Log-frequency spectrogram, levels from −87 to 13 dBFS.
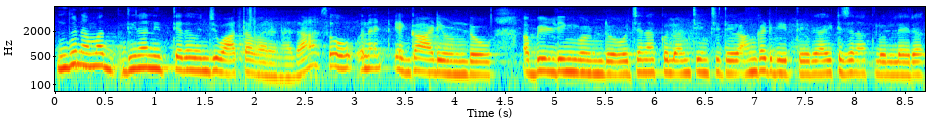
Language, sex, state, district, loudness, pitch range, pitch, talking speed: Tulu, female, Karnataka, Dakshina Kannada, -12 LUFS, 190-230 Hz, 205 Hz, 145 wpm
